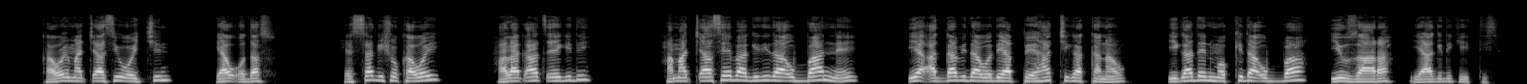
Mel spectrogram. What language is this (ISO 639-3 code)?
gof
